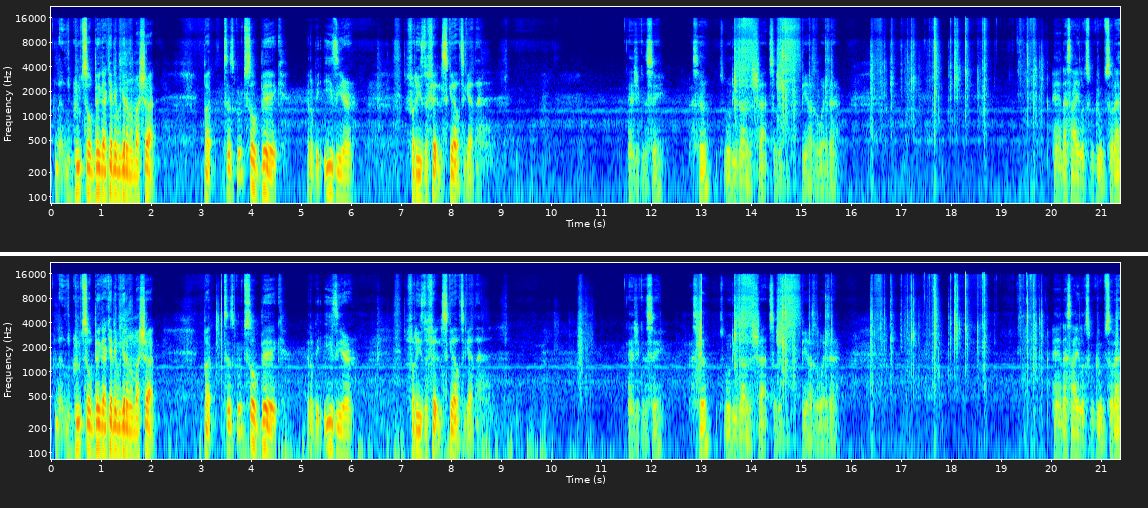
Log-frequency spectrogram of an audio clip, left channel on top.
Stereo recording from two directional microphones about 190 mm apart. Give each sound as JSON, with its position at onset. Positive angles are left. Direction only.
{"t": 0.1, "sound": "speech", "side_deg": 0}
{"t": 7.2, "sound": "speech", "side_deg": 5}
{"t": 11.5, "sound": "speech", "side_deg": 0}
{"t": 18.0, "sound": "typewriter", "side_deg": -50}
{"t": 19.5, "sound": "a sound", "side_deg": -50}
{"t": 20.0, "sound": "speech", "side_deg": 0}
